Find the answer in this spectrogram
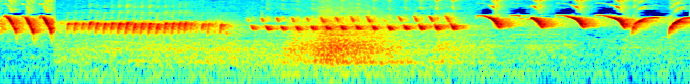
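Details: Young canary singing, used as a lure to set other canaries singing: a low buzzy trill and a run of paired chipping notes over faint background hiss, then loud swooping whistled notes.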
